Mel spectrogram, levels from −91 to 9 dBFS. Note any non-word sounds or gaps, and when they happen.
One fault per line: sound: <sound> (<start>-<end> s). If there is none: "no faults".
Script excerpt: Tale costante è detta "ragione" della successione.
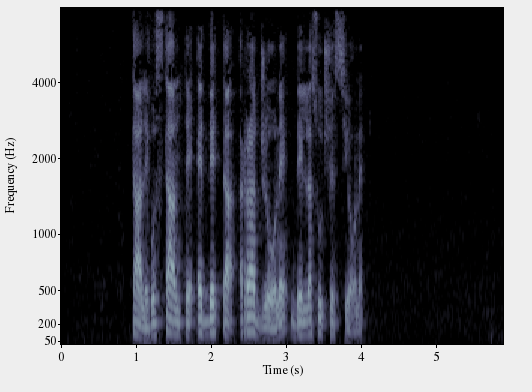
no faults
